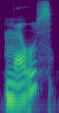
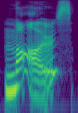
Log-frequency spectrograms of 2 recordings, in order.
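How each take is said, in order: First: Disbelieving echo. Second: Matter-of-fact. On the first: A narrator's reading. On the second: Acted. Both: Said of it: "She said this as if it were obvious".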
